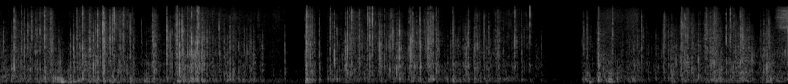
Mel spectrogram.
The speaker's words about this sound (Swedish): Så, var det det här ljudet du gillade nu av presentpappret eller?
